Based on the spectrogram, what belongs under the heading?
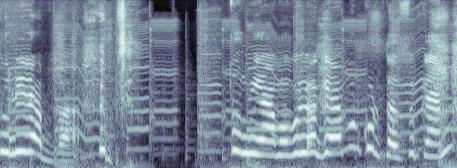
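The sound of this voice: Put-on character voice from a woman, extremely high in pitch with big pitch swings, at a fairly slow pace over faint music in the background.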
